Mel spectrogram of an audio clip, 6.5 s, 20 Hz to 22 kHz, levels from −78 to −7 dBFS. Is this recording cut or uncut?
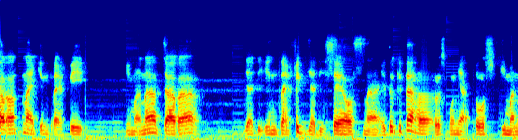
uncut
